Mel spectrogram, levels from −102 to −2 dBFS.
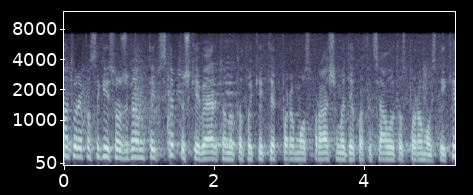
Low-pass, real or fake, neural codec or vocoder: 7.2 kHz; real; none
